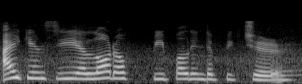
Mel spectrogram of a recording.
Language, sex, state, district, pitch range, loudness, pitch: English, female, Arunachal Pradesh, Lower Dibang Valley, 230-275 Hz, -20 LUFS, 255 Hz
